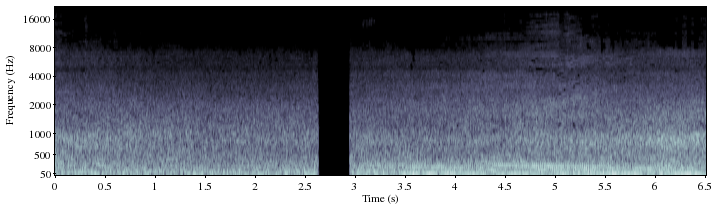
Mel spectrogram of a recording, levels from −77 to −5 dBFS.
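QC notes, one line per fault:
0.34 s and 6.00–6.02 s, compressed frames skipped: The sound jumps forward twice. At 0.34 s it loses about five 23.2 ms frames, roughly a tenth of a second. At 6.00 s it loses about three, near 70 ms.
2.63–2.95 s, playback stall: The sound stops mid-flow for about 315 ms and then carries on. This is likely the player running short of data or its thread being blocked.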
